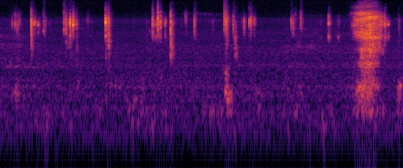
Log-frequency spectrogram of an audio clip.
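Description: Small plastic clicks and ticks as the joints and parts of a Transformers action figure are moved and repositioned by hand, scattered and faint, with a brief breathy hiss near the end.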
